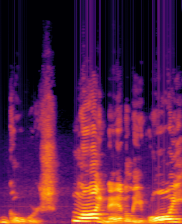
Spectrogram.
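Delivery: booming, slow, swooping cartoon-dog voice, belted out. Saying hi to a viewer who asked for it, in a Goofy voice. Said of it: "Can you do a Goofy voice and say hi to me?".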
